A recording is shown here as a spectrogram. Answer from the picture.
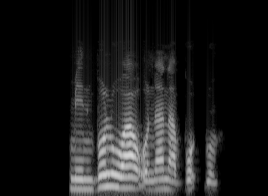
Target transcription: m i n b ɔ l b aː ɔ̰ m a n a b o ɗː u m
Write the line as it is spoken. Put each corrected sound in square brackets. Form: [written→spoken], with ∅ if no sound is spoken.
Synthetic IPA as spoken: m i n b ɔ l [b→w] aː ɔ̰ [m→n] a n a b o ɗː u m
